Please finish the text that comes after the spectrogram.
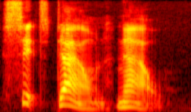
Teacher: the tone at the end of the sentence drops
